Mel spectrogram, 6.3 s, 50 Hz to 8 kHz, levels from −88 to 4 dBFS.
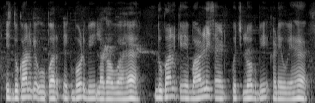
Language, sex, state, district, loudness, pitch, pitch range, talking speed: Hindi, male, Uttar Pradesh, Saharanpur, -18 LUFS, 145 Hz, 140-155 Hz, 190 wpm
